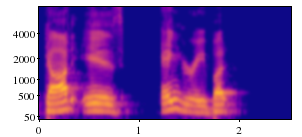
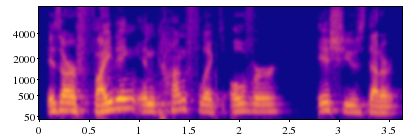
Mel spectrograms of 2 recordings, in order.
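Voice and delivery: usual speaking voice

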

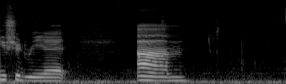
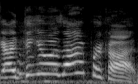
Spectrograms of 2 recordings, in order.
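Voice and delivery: high-pitched, louder singer impression; 7 dB louder than usual. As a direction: exaggerate it as a mocking impersonation. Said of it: "You say it like [name]".

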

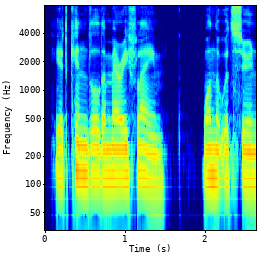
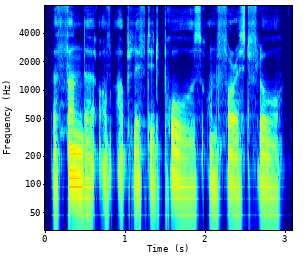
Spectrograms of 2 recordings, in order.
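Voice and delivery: plain reading voice

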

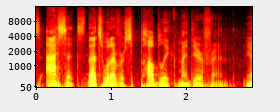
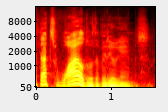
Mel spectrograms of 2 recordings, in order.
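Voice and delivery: usual speaking voice

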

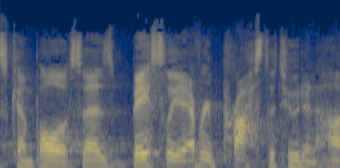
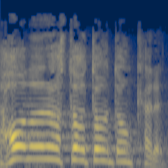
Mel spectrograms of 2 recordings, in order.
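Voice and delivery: high, loud panicked plea; high, urgent begging; pleading Agnes; 12 semitones higher, 8 dB louder, faster than usual. Retold or imitated. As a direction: stop them cutting the cake. Agnes begs them not cut.

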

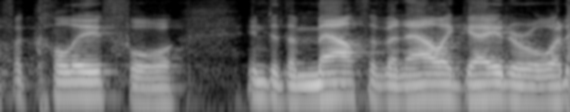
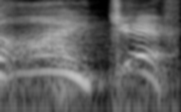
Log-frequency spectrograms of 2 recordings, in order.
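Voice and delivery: much higher, friendly put-on voice; cheery David Hurley voice. Governor General greeting the removal guy from his car, high cheery put-on voice. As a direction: pitch way up, cheery and welcoming.

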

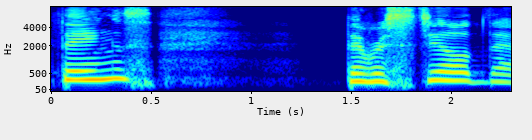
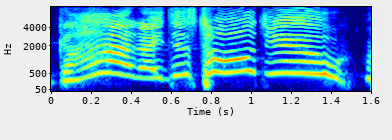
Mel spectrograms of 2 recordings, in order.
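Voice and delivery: much higher, louder comic exasperation; comic exasperation, pitched way up; exasperated [name]; 10 semitones higher, 4 dB louder than usual. Acted. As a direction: throw up your hands, I already said this.

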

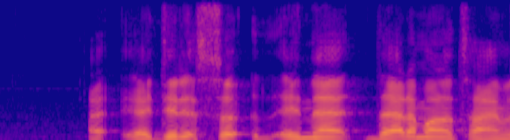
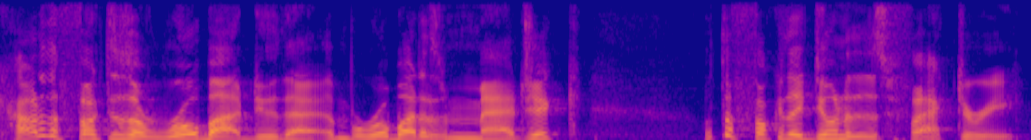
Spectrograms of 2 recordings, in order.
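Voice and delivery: baffled outburst; 7 semitones higher, 3 dB louder than usual. Retold or imitated. Retells his baffled reaction.

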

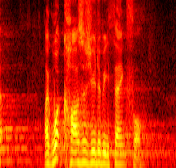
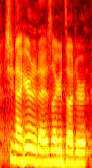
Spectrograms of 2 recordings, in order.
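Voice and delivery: laughing aloud, louder and higher; 5 semitones higher, 6 dB louder, faster than usual. Real, not acted. Pastor teases his mother while she is absent, laughing aloud. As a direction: tease your mom through laughter.

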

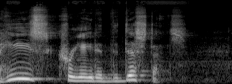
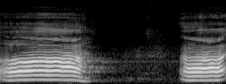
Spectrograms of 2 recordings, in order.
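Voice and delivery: loud, drawn-out wail; imitated childhood cry; 2 semitones higher, 6 dB louder than usual. A preacher retells crying for mom after a bike fall, imitated wail. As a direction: let out a long, loud wail. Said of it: "And I just went".

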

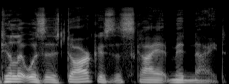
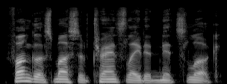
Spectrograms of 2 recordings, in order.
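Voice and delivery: ordinary delivery

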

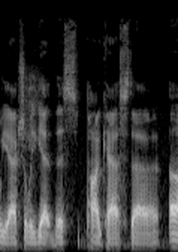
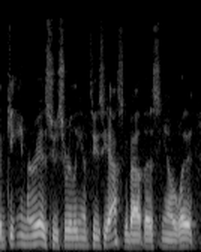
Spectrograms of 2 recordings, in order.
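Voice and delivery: normal talking voice

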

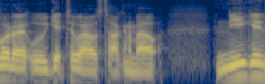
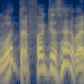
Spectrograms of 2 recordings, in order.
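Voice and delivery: high-pitched baffled question; incredulous reaction; 9 semitones higher than usual. Retold or imitated. Reviewer recalling the attack that happened so quick, incredulous. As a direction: re-enact your disbelief, pitch leaping up.

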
